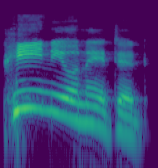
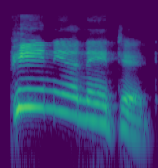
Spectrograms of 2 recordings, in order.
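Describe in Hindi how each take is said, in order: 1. यह एक कमज़ोर, मुश्किल से सुनाई देने वाले स्वर से शुरू होता है। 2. यह एक कमज़ोर, मुश्किल से सुनाई देने वाले स्वर से शुरू होता है।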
